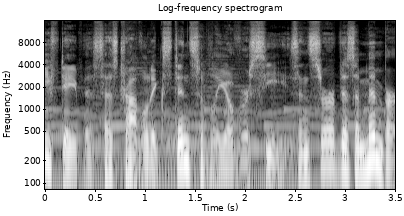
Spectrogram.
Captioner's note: voiceover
